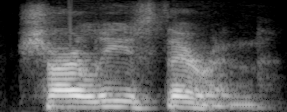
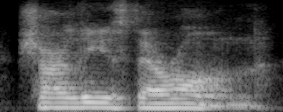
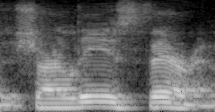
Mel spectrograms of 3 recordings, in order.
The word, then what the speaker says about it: Charlize Theron: well, crap, I still don't know how to pronounce it. So I did learn yesterday that it's Charlize Theron. I always thought it was Charlize Theron.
